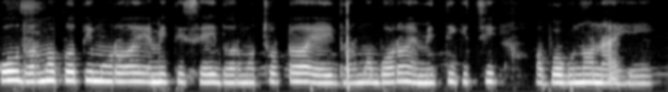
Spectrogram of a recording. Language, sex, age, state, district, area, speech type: Odia, female, 30-45, Odisha, Malkangiri, urban, spontaneous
